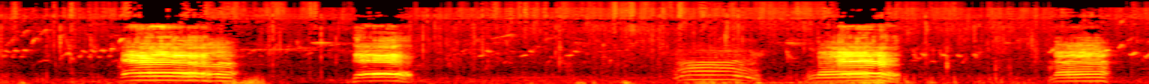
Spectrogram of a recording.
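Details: A herd of tame village cattle grazing in a green field: five moos spread over fifteen seconds, some long and some short, one softer and lower, with a quiet outdoor background between them.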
